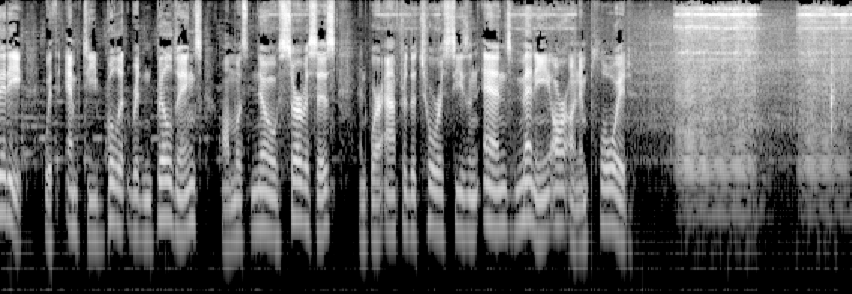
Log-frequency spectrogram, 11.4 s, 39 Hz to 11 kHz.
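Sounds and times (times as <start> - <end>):
speech: 0.0 - 9.3
power drill whining at a building under reconstruction in Suhumi: 8.3 - 11.3.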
